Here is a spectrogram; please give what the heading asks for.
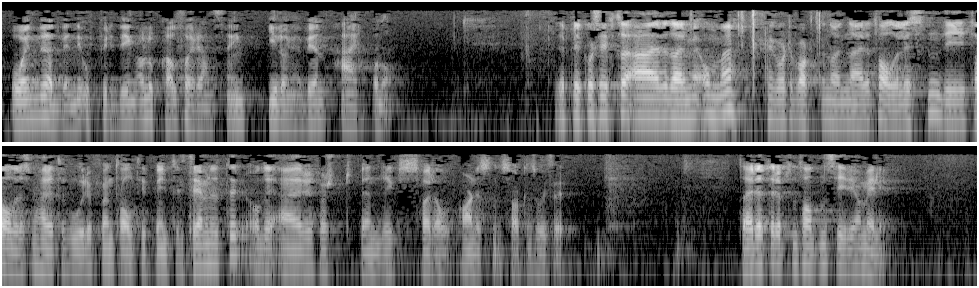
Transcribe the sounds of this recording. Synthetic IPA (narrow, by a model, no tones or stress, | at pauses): ɔæɪnːøːd̪ʋɛnd̪ɪʔʊpʰʋɾʏd̪ɪŋɑʋlʊkʰɑ̰ːlfɔɾəɑnsnɪ̰ŋ | ɪlɔŋɑbyːənhæ̰ːɾɔno̰ː | ɾɛpʰlɪkʊʂɪft̪əʔæɾd̪æɾmeːʔɔmːəʋɪɡoːʈɪlbɑːkət̪ʰɪlnɔɾd̪næːɾət̪ʰɑːləlɪst̪nd̪ɪt̪ʰɑːləɾəsɔmɦæːɾɛt̪ːəɾʋuːɾəfoːɾɛnt̪ʰɑːlt̪ʰiːd̪pʰɔɪnt̪ʰɪlt̪ʰɾeːmɪnʉt̪ːəɾɔ̰d̪ɛ̰ʔæɾfœʂʈb̥ɛnd̪ɪksɑɾɑlɑːɳəsn̩sɑ̰ːkənsuːɾfø̰ːɾ | d̪̥æɾɛt̪ːəɾɛpɾəsnt̪ʰɑnt̪n̩siːəɾjɑmɛlɪ̰ŋ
